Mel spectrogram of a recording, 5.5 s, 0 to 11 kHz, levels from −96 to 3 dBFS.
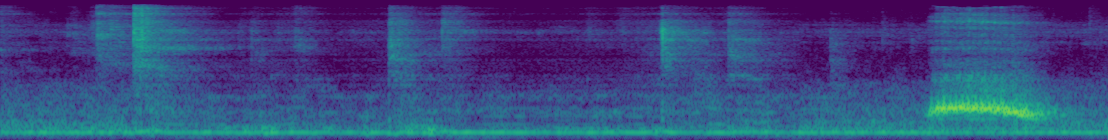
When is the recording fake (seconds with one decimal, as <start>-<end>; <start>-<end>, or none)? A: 0.7-4.0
